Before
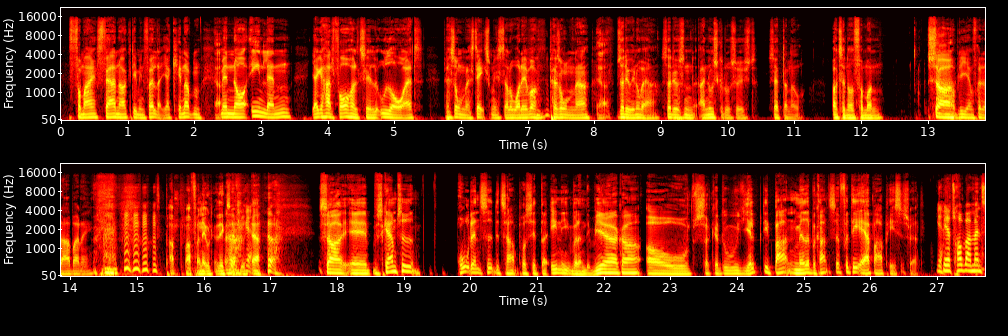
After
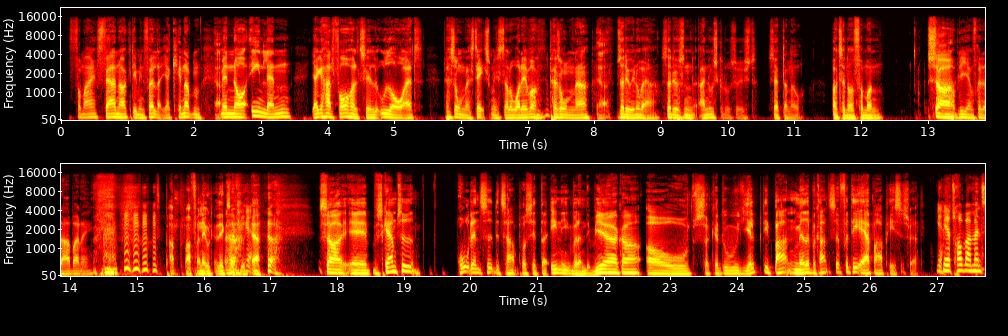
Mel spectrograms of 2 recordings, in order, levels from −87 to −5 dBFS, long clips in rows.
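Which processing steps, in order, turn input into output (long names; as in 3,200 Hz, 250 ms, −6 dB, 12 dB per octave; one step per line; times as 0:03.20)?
fade in at the beginning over 0.84 s
0:09.70–0:10.26: output level in coarse steps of 13 dB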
